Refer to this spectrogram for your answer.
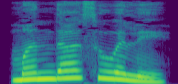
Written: ಮಂದಾಸುವಲೆ

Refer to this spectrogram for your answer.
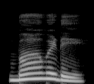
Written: ಬಾವಟೆ

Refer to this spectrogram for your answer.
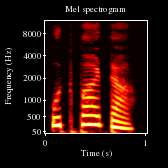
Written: ಉತ್ಪಟ

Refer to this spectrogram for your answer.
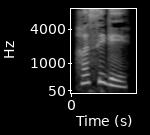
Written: ಹಾಸಿಕೆ

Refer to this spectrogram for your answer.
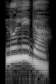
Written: ನೂಲಿಗ

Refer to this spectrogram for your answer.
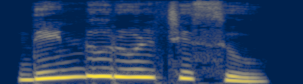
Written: ದಿಂಡುರುಳ್ಚಿಸು

